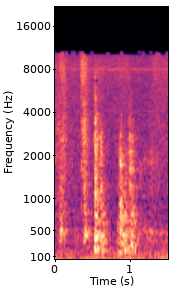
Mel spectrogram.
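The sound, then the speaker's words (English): A toy truck, tipped up by a young boy, being banged against a hard surface, five or so quick, irregular clattering knocks, with no talking. “Have you tipped the truck up? Oh no, don't bang it like that.”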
